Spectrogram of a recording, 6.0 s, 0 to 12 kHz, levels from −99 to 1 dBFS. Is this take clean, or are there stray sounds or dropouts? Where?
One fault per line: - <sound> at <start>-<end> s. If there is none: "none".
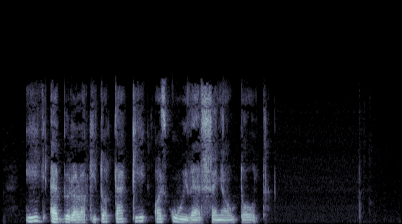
none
